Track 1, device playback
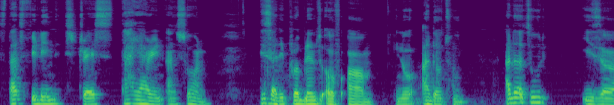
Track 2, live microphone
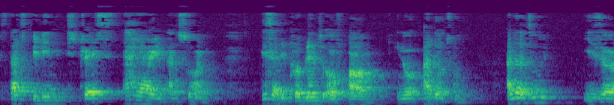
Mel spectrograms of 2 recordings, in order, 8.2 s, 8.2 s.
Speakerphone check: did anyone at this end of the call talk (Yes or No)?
No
